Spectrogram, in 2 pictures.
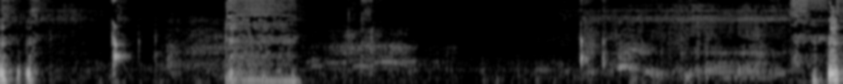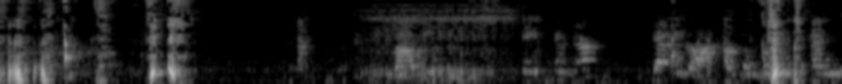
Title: Hiccup baby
